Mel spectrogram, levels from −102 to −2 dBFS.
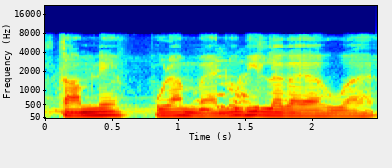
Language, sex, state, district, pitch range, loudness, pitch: Hindi, male, Bihar, Patna, 100-115 Hz, -14 LUFS, 110 Hz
